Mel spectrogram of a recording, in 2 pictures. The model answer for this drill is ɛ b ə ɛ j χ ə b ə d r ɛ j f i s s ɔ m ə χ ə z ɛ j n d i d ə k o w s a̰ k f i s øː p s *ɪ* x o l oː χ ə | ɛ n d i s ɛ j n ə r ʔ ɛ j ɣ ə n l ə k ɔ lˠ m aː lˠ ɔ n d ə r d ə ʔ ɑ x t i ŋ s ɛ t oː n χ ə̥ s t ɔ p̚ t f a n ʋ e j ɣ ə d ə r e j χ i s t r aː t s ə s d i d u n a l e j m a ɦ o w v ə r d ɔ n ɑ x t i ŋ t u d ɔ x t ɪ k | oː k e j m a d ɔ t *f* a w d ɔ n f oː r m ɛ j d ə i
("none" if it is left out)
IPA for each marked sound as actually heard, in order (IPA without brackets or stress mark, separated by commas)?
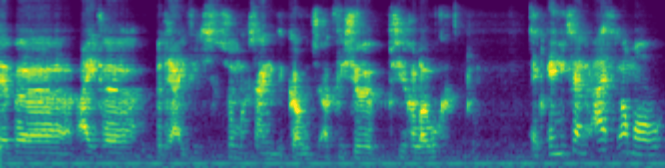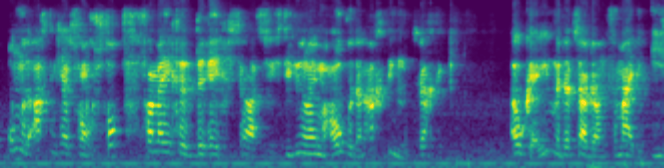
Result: i, s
